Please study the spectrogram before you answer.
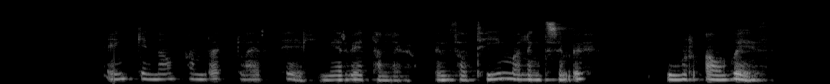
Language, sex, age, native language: Icelandic, female, 40-49, Icelandic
